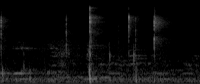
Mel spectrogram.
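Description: Plastic squeeze bottle of sauce being squeezed upside down over a bowl: about five faint, short, sharp clicks and spurts as the sauce sputters out.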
